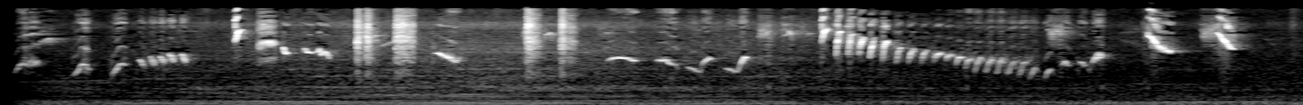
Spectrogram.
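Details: Greater green leafbird singing in the style of a shama: varied high whistled notes, quick rising and falling slurs and rapid trilled runs, with sharp clicks between phrases over a steady low hum.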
